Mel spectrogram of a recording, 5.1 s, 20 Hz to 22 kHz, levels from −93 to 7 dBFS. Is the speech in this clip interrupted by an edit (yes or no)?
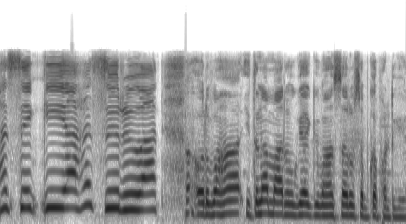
yes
